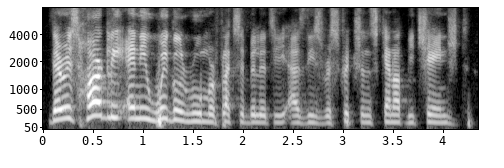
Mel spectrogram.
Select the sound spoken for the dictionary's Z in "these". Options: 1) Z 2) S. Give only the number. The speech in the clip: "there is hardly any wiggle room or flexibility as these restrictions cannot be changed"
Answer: 1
